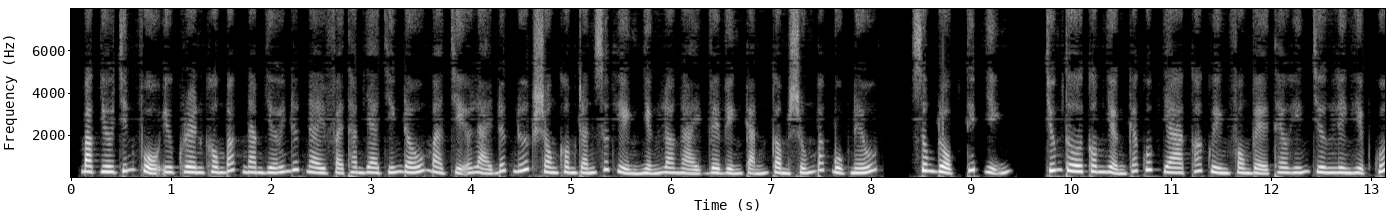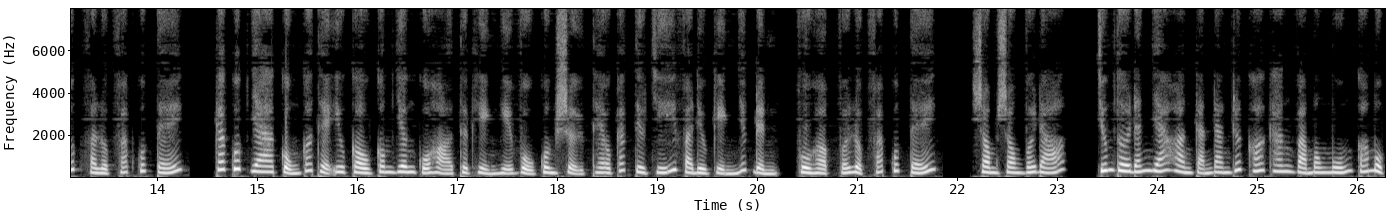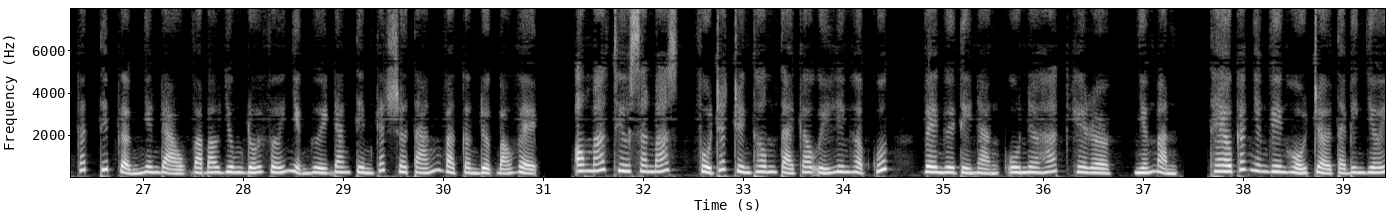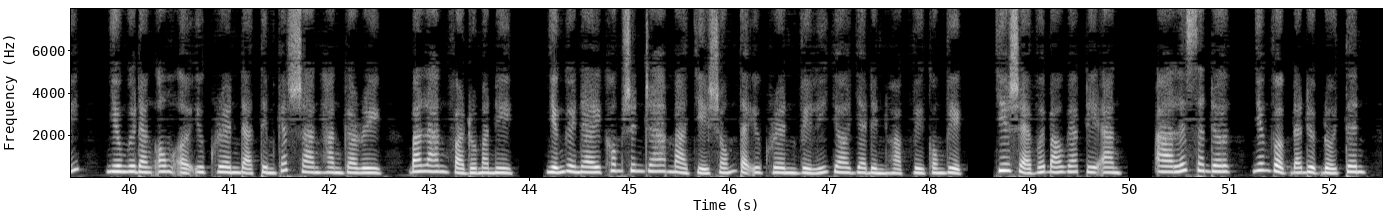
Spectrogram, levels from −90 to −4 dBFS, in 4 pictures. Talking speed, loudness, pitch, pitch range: 245 wpm, -17 LUFS, 240 Hz, 220-275 Hz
